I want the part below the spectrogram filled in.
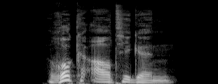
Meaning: inflection of ruckartig: 1. strong genitive masculine/neuter singular 2. weak/mixed genitive/dative all-gender singular 3. strong/weak/mixed accusative masculine singular 4. strong dative plural
- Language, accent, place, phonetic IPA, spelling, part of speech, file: German, Germany, Berlin, [ˈʁʊkˌaːɐ̯tɪɡn̩], ruckartigen, adjective, De-ruckartigen.ogg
